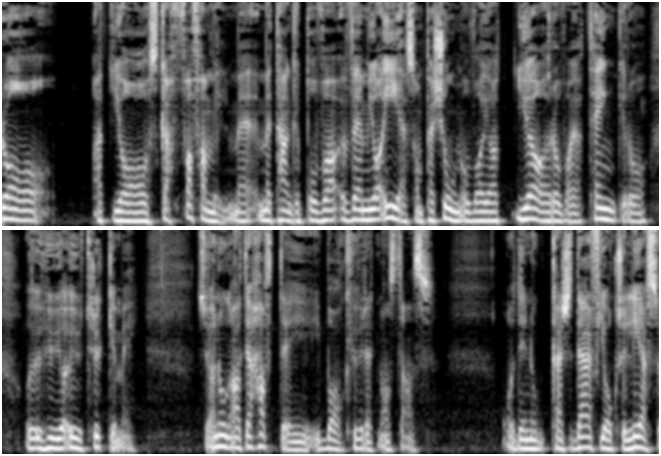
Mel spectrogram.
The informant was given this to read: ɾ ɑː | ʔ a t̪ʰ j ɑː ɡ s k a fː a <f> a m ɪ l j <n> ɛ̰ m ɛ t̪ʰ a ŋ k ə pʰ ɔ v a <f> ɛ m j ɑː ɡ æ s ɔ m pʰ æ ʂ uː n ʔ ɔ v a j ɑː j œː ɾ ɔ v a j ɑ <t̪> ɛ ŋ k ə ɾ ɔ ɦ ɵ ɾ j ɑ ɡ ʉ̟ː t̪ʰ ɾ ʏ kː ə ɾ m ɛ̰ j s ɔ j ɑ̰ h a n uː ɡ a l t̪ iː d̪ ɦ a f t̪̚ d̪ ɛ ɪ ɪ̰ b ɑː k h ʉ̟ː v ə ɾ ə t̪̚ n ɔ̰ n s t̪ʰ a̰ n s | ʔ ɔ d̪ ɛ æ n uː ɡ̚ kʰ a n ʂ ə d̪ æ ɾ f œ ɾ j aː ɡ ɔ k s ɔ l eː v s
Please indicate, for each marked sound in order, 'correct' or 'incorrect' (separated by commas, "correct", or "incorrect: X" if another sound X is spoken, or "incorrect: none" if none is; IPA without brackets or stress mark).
correct, incorrect: m, incorrect: v, incorrect: t̪ʰ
